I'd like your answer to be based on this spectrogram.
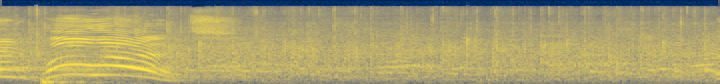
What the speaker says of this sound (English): Let's have a big, big round of applause for Big Cliff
